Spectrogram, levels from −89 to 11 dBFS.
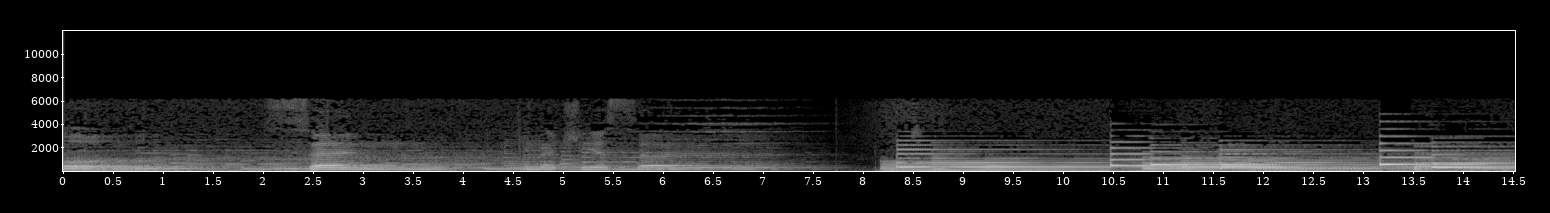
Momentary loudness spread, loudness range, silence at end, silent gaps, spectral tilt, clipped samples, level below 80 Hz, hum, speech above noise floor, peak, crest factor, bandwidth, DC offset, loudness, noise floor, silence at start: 18 LU; 9 LU; 0 s; none; -9 dB/octave; under 0.1%; -40 dBFS; none; 35 dB; -6 dBFS; 16 dB; 6.4 kHz; under 0.1%; -21 LUFS; -56 dBFS; 0 s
